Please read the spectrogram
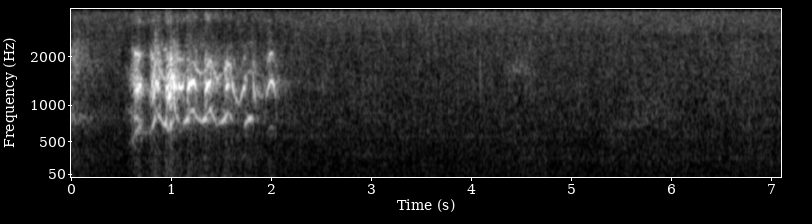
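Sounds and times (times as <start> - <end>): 
coyote yipping and howling: 0.0 - 2.2.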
